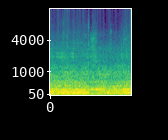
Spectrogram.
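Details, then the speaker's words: Ford Falcon B-Series (BA/BF) driving: low steady grinding drone from the wheel area that rises turning right and drops turning left, as load shifts between sides; worn front-left wheel bearing, hub to be replaced. "Did you hear how when I turned one way or the other, that grinding noise got less or more? Well, that is a really good telltale sign that one side of your car has a bad wheel bearing."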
